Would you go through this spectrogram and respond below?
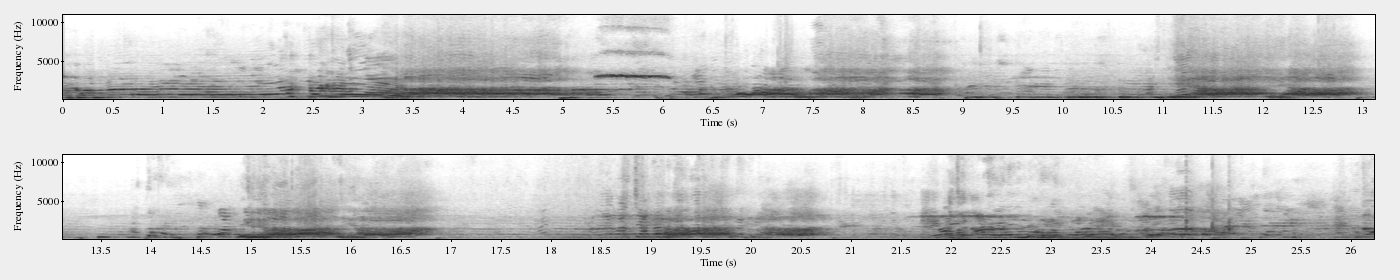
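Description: Large rally crowd in Bangladesh chanting slogans in loud rhythmic unison, repeated call-and-response bursts with short pauses, dense and close throughout.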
